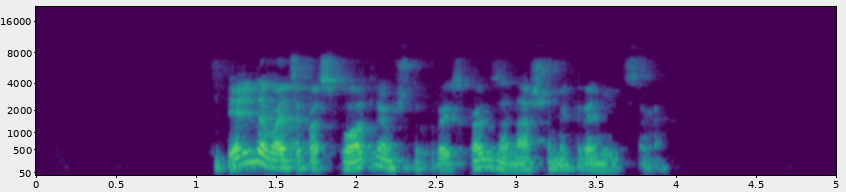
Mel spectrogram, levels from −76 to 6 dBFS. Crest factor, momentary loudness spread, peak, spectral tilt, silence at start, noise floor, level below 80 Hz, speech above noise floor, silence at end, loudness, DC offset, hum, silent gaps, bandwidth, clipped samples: 20 dB; 18 LU; -4 dBFS; -5.5 dB/octave; 1.1 s; -84 dBFS; -62 dBFS; 63 dB; 1.05 s; -21 LUFS; under 0.1%; none; none; 8.2 kHz; under 0.1%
